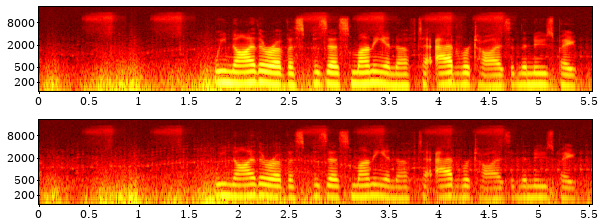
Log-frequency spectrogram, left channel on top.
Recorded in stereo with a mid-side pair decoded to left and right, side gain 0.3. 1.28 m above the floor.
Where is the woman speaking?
65° left.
